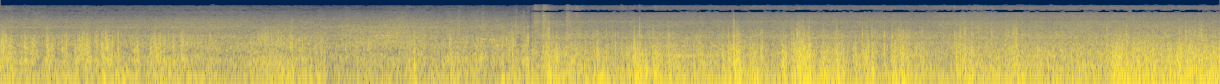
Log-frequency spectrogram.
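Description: Express train running at speed: wind rushing over the microphone, along with a steady rumble and a run of irregular rattles and knocks from the wheels and coach.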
